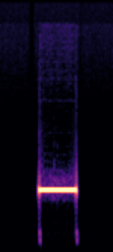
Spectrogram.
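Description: A single steady electronic test-prompt beep, a pure mid-pitched tone lasting about half a second, clean and isolated with silence before and after.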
